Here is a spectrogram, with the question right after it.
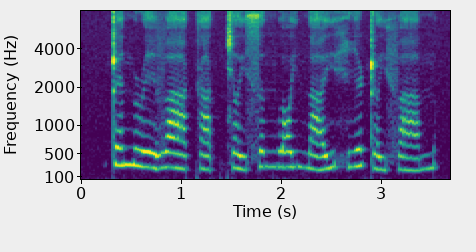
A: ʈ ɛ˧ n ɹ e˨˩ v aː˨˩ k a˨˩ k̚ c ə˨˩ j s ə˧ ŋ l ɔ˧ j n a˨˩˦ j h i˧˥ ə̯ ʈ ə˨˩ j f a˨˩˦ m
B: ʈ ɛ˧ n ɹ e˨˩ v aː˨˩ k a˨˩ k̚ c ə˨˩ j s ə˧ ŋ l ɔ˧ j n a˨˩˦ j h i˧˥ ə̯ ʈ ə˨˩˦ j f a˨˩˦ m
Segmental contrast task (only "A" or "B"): A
